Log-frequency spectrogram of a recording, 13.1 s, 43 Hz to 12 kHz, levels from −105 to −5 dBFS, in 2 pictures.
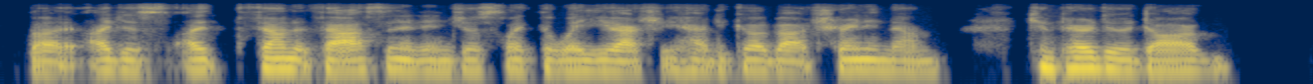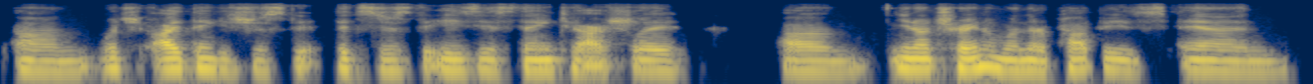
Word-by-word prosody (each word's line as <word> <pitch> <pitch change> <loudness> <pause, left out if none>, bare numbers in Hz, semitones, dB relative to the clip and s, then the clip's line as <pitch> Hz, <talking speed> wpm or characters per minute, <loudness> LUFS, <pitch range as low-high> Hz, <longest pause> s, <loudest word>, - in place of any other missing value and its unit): But - - +1
I 110 - +3
just 110 -1 -3
I 115 0 +3 0.2
found 120 -1 +5
it - - -4
fascinating 110 0 +3
just 105 0 -5
like 110 +1 -3
the 115 - -2
way 110 - +1
you 105 0 0
actually 100 -1 +1
had - - -4
to - - -7
go 110 - -1
about 100 -1 +1
training 115 -1 +1
them 100 -1 -5 0.4
compared 125 -1 +4
to 125 -2 +3
a 110 - -1
dog, 105 +1 +1 0.6
um, 105 -2 -4
which 125 -1 -4
I 120 +1 +7
think 125 -1 -1
it's 110 -2 -5
just 105 0 -4
the - - -6
it's 115 -3 -3
just 110 -1 -6
the - - -5
easiest 110 -1 -2
thing 110 -1 +2
to 110 - -3
actually, 105 -1 0 0.5
um, 105 +3 -3
you 125 - +3
know, 120 0 +6
train 120 +3 +4
'em 130 - +2
when 110 -1 +1
they're 105 -2 +1
puppies 115 -2 -2
and 105 -2 -2
110 Hz, 210 wpm, -22 LUFS, 105-115 Hz, 0.6 s, I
